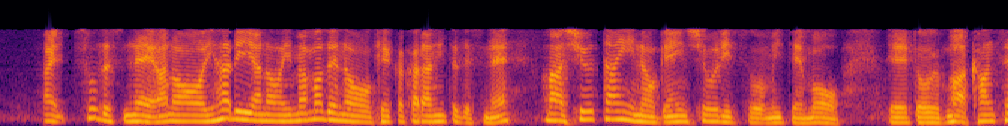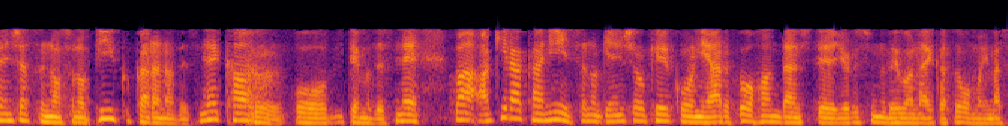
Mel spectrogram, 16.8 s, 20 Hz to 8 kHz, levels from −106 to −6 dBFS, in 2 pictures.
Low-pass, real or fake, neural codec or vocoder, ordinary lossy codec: 7.2 kHz; fake; codec, 16 kHz, 1.1 kbps, Voila-Tokenizer; AAC, 16 kbps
